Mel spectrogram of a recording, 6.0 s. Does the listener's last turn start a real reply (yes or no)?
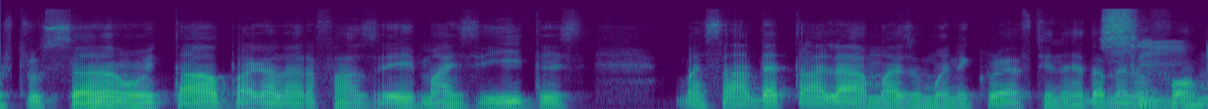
yes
